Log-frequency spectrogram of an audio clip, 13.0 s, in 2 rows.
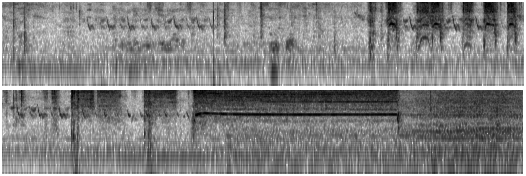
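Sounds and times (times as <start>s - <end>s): pneumatic air ratchet whining: 4.6s - 6.5s, 7.1s - 11.6s.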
